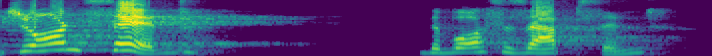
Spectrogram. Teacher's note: But if I say John said, the boss is absent, my pause is after said, which means John is speaking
